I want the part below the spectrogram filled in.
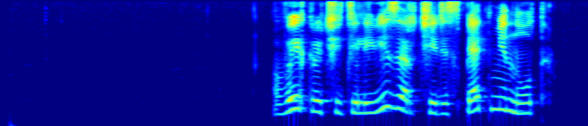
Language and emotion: Russian, positive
